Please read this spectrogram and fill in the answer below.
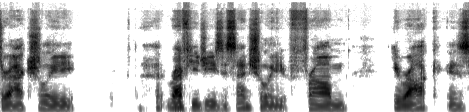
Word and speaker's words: Iraq: my my parents are actually refugees essentially from Iraq is how we pronounce it uh they left in the 70s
